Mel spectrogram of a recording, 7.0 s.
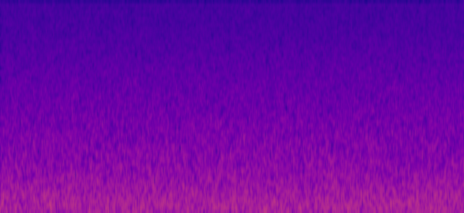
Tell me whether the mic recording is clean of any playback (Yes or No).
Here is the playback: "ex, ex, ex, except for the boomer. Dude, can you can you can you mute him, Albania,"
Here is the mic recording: Yes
